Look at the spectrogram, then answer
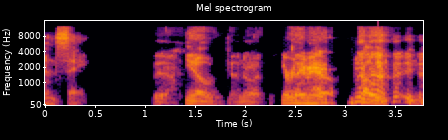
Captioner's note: laughs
